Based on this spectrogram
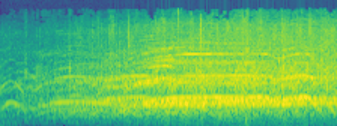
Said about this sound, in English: And you are cheering yourself there, because I barely ever download it, because I don't want people to think I'm vain.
